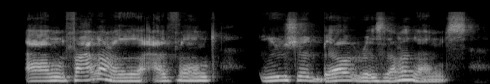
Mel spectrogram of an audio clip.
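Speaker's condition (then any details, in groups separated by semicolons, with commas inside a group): Muscular dystrophy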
